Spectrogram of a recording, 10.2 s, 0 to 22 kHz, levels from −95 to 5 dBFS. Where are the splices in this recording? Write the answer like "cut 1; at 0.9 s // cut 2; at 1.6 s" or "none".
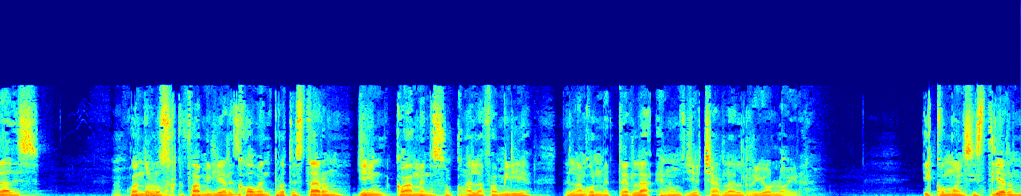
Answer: cut 1; at 2.4 s // cut 2; at 3.5 s // cut 3; at 5.5 s // cut 4; at 5.8 s // cut 5; at 6.8 s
